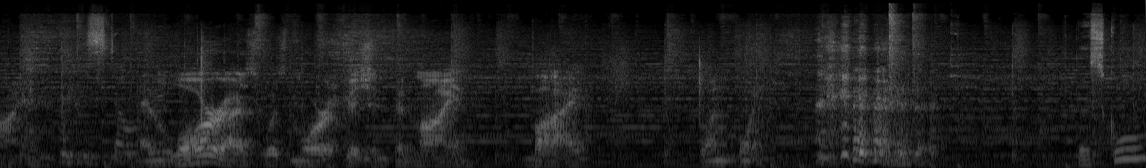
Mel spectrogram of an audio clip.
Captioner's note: laughter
